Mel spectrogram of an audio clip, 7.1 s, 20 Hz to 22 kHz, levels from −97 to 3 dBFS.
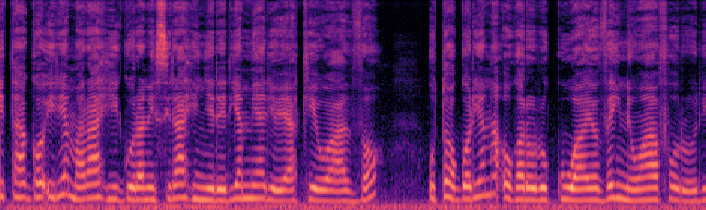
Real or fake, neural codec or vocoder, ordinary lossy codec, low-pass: real; none; none; none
